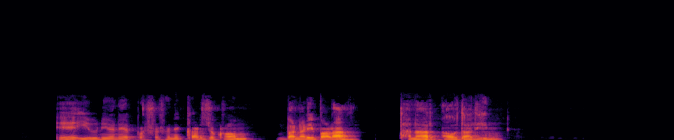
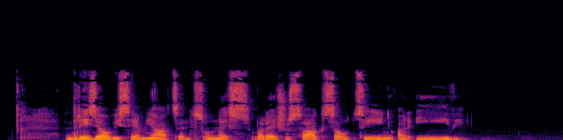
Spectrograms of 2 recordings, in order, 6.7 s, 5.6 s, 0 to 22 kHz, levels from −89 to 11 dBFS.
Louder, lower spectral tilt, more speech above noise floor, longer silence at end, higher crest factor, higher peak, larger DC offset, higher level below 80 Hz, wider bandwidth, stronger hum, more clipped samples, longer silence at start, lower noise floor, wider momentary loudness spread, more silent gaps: about the same, -24 LUFS vs -22 LUFS; first, -7.5 dB/octave vs -5.5 dB/octave; first, over 66 dB vs 49 dB; first, 1.75 s vs 1 s; about the same, 22 dB vs 20 dB; about the same, -4 dBFS vs -4 dBFS; neither; first, -54 dBFS vs -72 dBFS; second, 7 kHz vs 11.5 kHz; neither; neither; about the same, 0.55 s vs 0.65 s; first, under -90 dBFS vs -70 dBFS; first, 15 LU vs 7 LU; first, 3.85-3.96 s vs none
